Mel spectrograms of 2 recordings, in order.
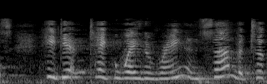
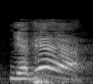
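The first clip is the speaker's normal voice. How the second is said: much louder storybook never; shouted; 2 semitones higher, 11 dB louder than usual. A narrator's reading. Beans refuse the bush, loud storybook shout. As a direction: shout never with a stubborn punch. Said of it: "shouted the beans".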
